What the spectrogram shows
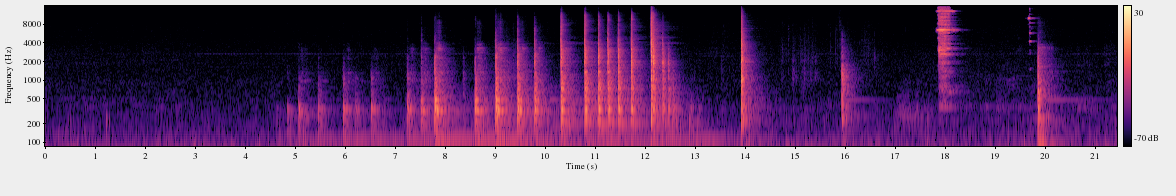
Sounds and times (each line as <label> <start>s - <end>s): metal bender creaks clacks bending creaks squeaks 17.8s - 18.4s
metal bender creaks clacks bending creaks squeaks 19.6s - 19.9s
